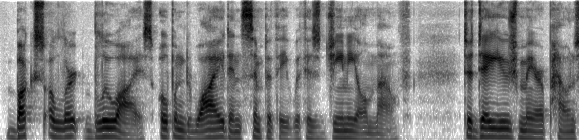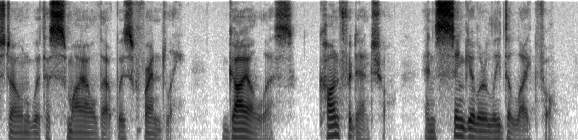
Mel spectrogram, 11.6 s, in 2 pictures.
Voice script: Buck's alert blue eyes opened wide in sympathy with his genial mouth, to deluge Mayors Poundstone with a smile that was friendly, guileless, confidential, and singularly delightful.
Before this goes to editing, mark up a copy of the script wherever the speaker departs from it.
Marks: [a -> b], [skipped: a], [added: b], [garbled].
Buck's alert blue eyes opened wide in sympathy with his genial mouth, to deluge [Mayors -> Mayor] Poundstone with a smile that was friendly, guileless, confidential, and singularly delightful.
